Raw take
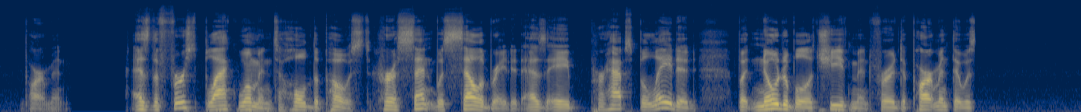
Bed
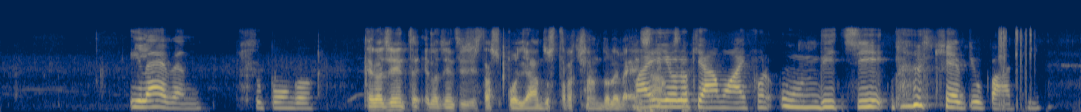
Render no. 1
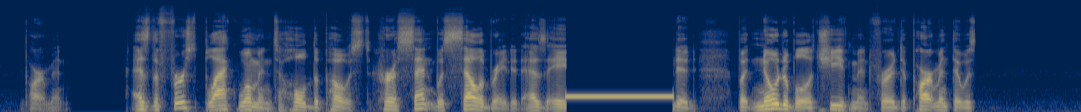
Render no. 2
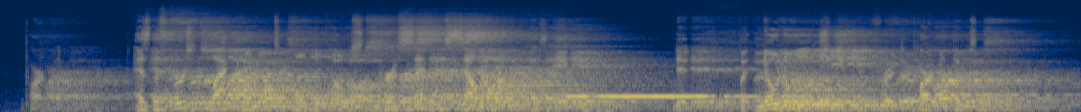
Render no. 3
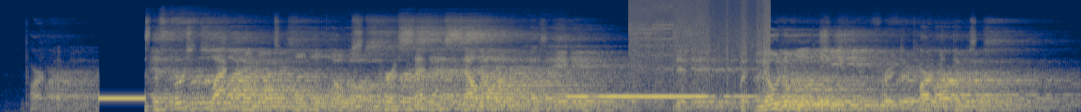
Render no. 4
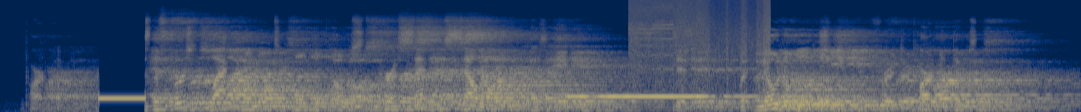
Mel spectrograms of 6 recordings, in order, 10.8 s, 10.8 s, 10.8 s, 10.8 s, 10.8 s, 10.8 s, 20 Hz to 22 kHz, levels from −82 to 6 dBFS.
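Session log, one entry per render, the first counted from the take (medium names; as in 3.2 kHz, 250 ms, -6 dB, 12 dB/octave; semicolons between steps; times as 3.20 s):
5.65–6.73 s: bleep 587 Hz -17.5 dBFS
doubling 17 ms -4.5 dB; plate-style reverb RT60 3.5 s, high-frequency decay 0.5×, pre-delay 120 ms, DRR -3 dB
0.98–1.45 s: bleep 526 Hz -13 dBFS; 6.28–7.70 s: block-companded coder 3-bit
trim -7.5 dB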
